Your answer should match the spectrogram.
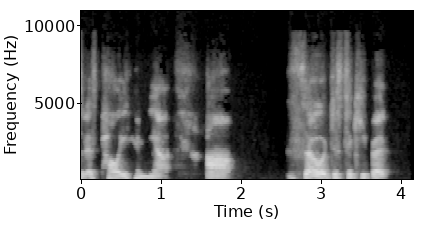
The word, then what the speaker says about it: Polyhymnia: I'm going to pronounce it as Polyhymnia.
